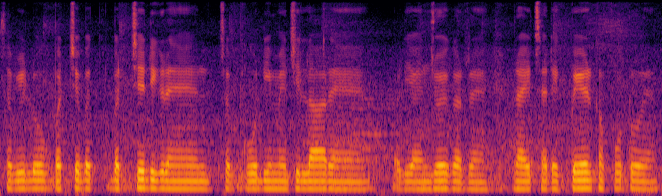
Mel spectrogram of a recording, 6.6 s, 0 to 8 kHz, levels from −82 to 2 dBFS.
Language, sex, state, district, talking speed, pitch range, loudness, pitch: Hindi, male, Arunachal Pradesh, Lower Dibang Valley, 215 wpm, 115-120 Hz, -18 LUFS, 115 Hz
